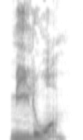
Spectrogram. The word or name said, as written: melorm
